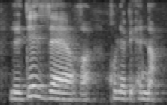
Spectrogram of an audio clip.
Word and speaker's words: désert: Le désert. قلنا بأن S عندما يكون entre deux voyelles ينطق Z.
